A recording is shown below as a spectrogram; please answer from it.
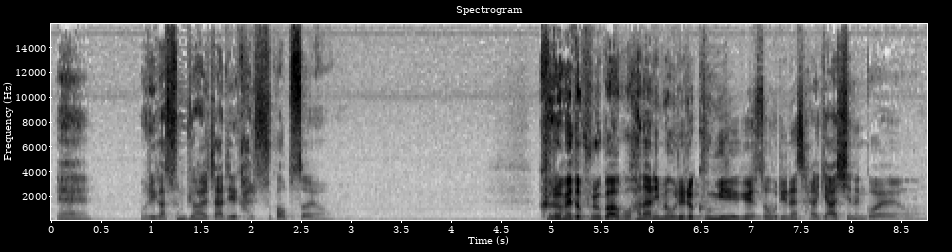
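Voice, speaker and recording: A male pastor preaching a Sunday sermon in a church, swinging between hushed, intimate lines and loud, emphatic calls. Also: medium pitch.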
